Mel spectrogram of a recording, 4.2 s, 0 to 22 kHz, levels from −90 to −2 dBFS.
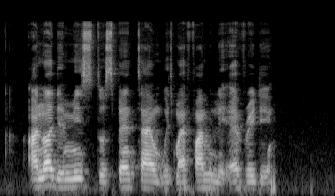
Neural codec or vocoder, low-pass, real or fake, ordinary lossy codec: none; 14.4 kHz; real; none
